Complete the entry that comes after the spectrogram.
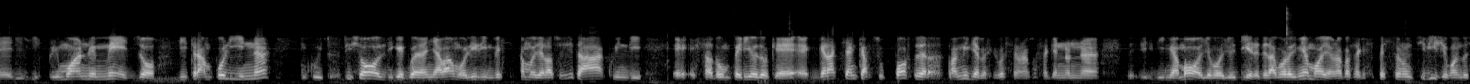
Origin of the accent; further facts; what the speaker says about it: Abruzzo, Italy; Io sono abruzzese.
